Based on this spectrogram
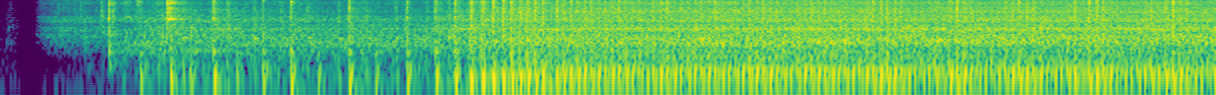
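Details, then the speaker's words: Small petrol engine on a pressure washer starts, then surges and hunts at idle with its RPM fluctuating up and down. Annoying but harmless. Cause is a clogged carburetor pilot jet. "so you can clearly hear that right there RPMs are going up and down like that it's not gonna hurt your engine it's just really annoying when it does it"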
